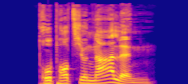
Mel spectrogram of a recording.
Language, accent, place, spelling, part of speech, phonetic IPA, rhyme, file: German, Germany, Berlin, proportionalen, adjective, [ˌpʁopɔʁt͡si̯oˈnaːlən], -aːlən, De-proportionalen.ogg
- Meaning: inflection of proportional: 1. strong genitive masculine/neuter singular 2. weak/mixed genitive/dative all-gender singular 3. strong/weak/mixed accusative masculine singular 4. strong dative plural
